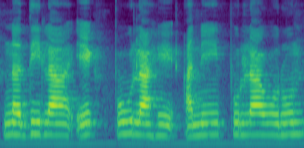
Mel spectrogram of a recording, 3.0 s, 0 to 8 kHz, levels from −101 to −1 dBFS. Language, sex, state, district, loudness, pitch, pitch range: Marathi, female, Maharashtra, Gondia, -21 LUFS, 190 Hz, 190-195 Hz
